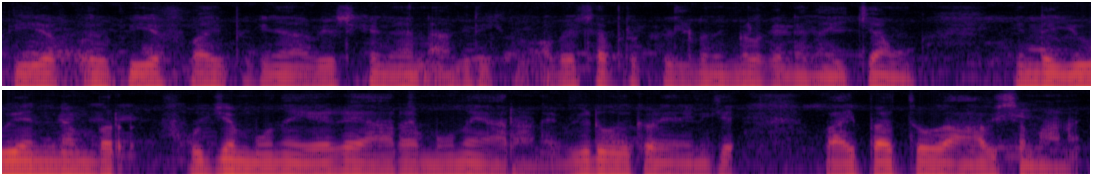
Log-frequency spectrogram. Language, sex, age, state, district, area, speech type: Malayalam, male, 45-60, Kerala, Kottayam, urban, read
